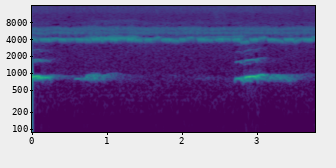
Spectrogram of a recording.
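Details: Ryukyu scops owl from Amami Oshima, Japan, uttering low hoots, one at the start, a softer one shortly after, and a louder rising hoot near the end, with steady insect buzzing throughout.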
